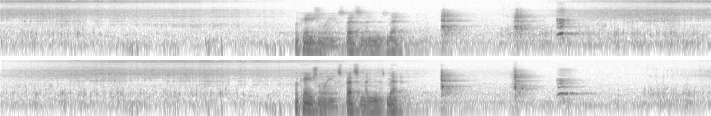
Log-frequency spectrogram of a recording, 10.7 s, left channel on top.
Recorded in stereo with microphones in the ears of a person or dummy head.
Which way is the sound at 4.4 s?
65° right (ahead or behind).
